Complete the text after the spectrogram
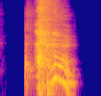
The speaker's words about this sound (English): Sneezing on a podcast, that's a new one.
